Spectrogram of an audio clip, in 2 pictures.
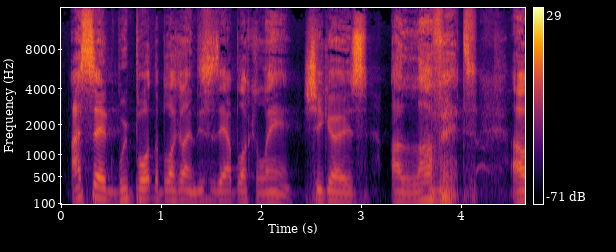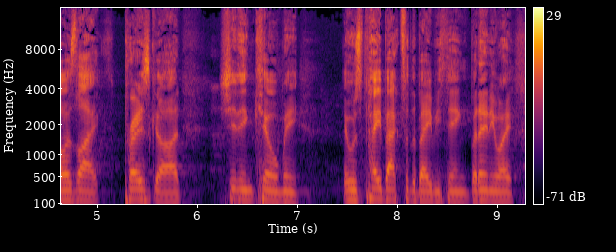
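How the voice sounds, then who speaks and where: A middle-aged man delivers a sermon in a slightly raised voice. He tells his story in a lively, conversational way. He then swells into loud, fervent exclamations. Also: on the high side. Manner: animated, builds to loud exclamations. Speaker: pastor.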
